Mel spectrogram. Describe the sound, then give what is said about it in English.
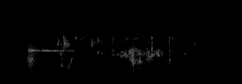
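Water is poured out as a libation in one short, steady stream for under two seconds, splashing and trickling, then stops. No one speaks. “I pour libations to Oladulamare.”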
